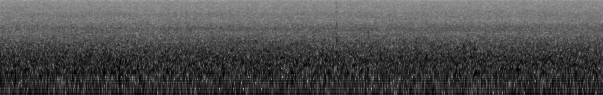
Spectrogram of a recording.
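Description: Steady broadband rush of a waterfall in Dollar Glen, a constant wash of falling water heard at a moderate distance with no other sounds over it.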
